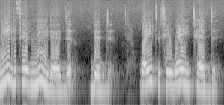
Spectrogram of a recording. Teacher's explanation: ال D أو ال ED pronounced id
